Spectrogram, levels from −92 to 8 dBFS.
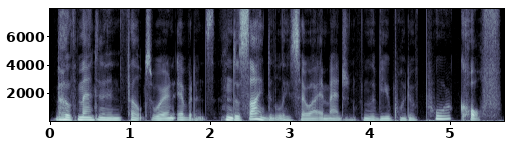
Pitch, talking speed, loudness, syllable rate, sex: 130 Hz, 180 wpm, -18 LUFS, 5.5 syllables/s, female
